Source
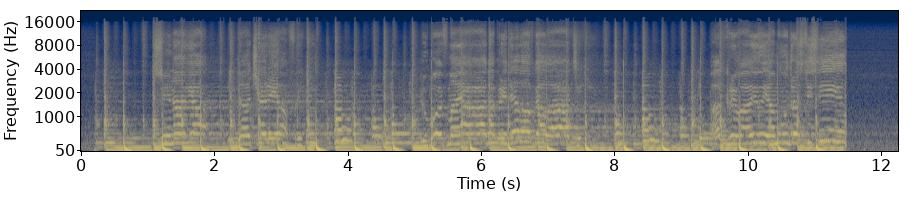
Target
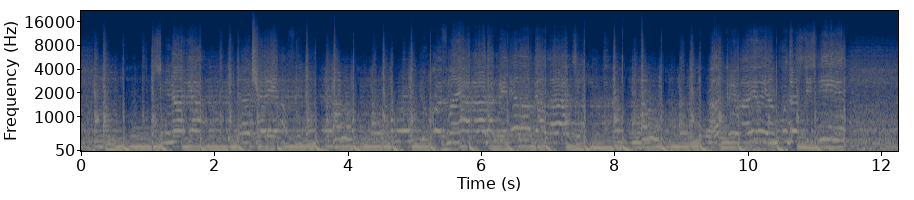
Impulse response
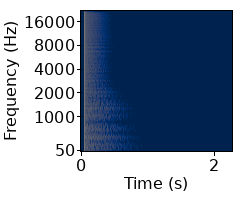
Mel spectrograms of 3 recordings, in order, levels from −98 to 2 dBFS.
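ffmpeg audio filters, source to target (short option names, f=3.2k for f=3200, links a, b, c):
-filter_complex "[0:a]alimiter=limit=-21.5dB:level=0:latency=1:release=113,acompressor=threshold=-33dB:ratio=10,asetrate=50951,aresample=44100,atempo=0.865537,lowpass=4.2k,equalizer=f=3k:t=o:w=0.28:g=4.5,bandreject=f=60:t=h:w=6,bandreject=f=120:t=h:w=6,bandreject=f=180:t=h:w=6,bandreject=f=240:t=h:w=6,bandreject=f=300:t=h:w=6,asplit=2[a][b];[1:a]atrim=start_sample=2205,asetrate=33516,aresample=44100,adelay=8[c];[b][c]afir=irnorm=-1:irlink=0,volume=-11.5dB[d];[a][d]amix=inputs=2:normalize=0,asoftclip=type=tanh:threshold=-39dB,volume=3dB"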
